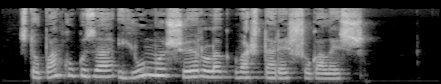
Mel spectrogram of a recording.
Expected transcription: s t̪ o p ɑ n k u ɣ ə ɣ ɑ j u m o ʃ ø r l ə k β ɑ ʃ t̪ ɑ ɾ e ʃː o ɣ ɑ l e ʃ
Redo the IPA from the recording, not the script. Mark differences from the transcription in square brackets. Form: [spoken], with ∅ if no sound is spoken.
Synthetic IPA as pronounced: s t̪ o p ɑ n k u ɣ ə [z] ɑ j u m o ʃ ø r l ə k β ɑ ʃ t̪ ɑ ɾ e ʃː o ɣ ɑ l e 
